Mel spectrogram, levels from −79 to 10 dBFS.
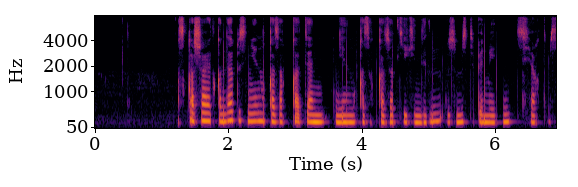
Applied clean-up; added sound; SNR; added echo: none; none; none; none.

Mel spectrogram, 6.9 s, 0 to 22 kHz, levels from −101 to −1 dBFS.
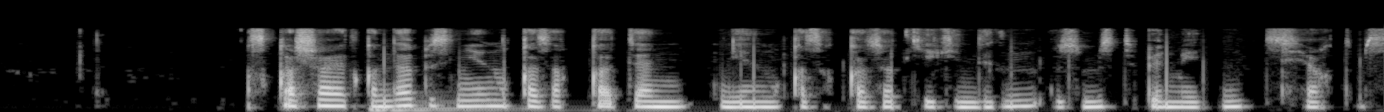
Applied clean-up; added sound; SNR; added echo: classical method spectral subtraction.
